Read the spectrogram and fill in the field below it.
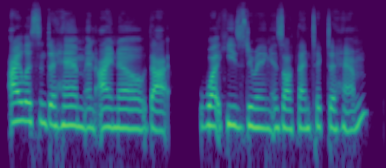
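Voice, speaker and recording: This woman has an unremarkable speaking voice, with an American accent, medium pitch and fairly even intonation at a moderate pace. The recording is very clean and dry, close with no echo, over a silent background. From Montana, US. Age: young. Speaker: singer-songwriter. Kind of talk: casual chat.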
